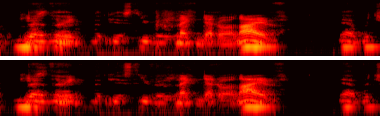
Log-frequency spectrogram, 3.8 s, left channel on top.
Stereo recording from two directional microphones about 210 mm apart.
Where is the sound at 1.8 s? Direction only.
40° left (ahead or behind).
